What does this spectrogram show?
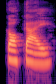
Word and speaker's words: กอไก่: The sound of กอไก่ as the initial consonant of a syllable is g. It is very similar to a hard G or an unaspirated K.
